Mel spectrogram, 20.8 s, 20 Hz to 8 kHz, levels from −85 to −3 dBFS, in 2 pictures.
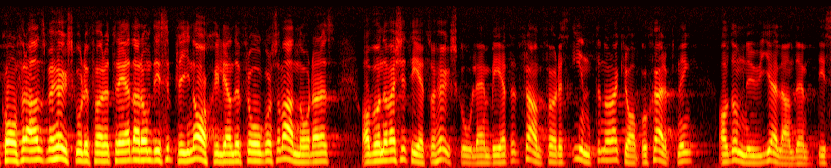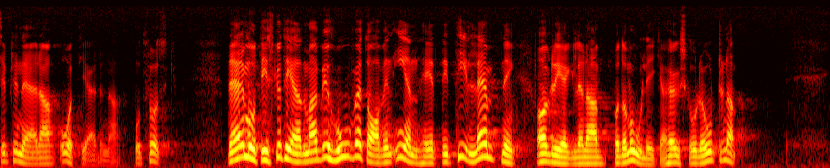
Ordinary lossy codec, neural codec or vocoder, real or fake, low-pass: none; none; real; 7.2 kHz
